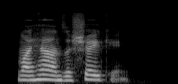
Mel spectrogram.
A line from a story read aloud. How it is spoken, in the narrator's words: he said calmly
